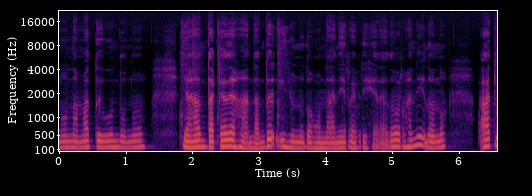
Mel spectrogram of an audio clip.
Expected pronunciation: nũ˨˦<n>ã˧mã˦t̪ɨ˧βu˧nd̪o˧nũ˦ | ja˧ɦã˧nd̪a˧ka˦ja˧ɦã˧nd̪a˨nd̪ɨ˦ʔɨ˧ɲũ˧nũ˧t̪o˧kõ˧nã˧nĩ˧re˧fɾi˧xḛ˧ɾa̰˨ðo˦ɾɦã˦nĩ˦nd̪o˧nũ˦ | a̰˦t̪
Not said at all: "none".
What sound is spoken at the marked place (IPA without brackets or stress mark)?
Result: n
